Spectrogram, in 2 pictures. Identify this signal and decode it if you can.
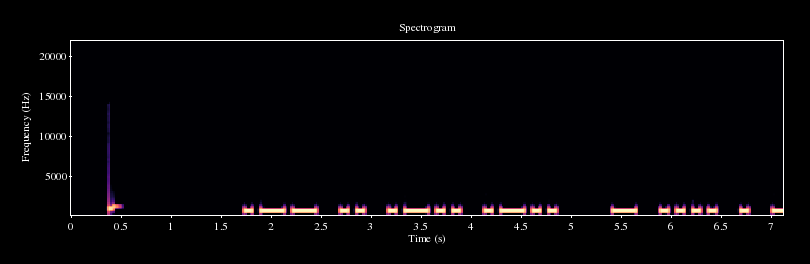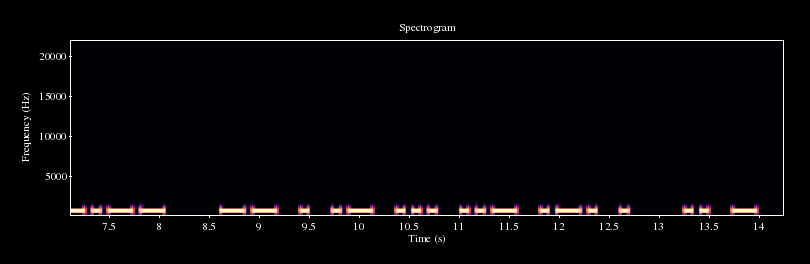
Morse code, heard as a keyed tone, about 15 wpm, 700 Hz. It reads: WILL THEY MEASURE IT
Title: Sentences from Top 1000 Words - Review Part 2 - 15wpm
